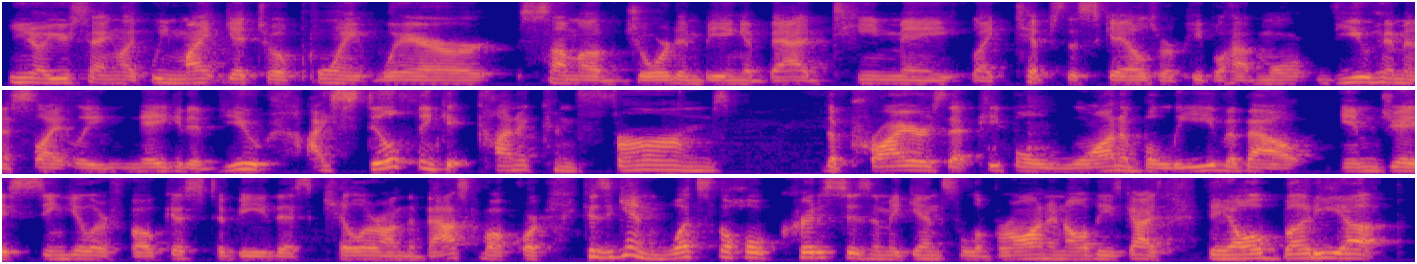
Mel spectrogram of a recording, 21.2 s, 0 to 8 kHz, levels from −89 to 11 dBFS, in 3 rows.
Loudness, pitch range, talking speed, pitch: -25 LUFS, 120-145 Hz, 215 wpm, 130 Hz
